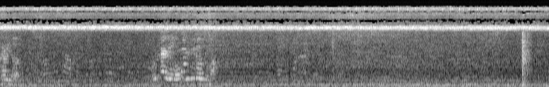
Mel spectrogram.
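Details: Dense chorus of Thai crickets bred on a Vietnamese cricket farm: a continuous shrill, even trill held without pause, briefly overlaid by a short spoken phrase and a single sharp knock near the end.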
